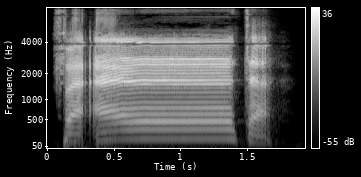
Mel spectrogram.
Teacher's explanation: Yang benar adalah ikhfa, disamarkan nunnya. Fa'anta. Tidak sampai ke nun, ya.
